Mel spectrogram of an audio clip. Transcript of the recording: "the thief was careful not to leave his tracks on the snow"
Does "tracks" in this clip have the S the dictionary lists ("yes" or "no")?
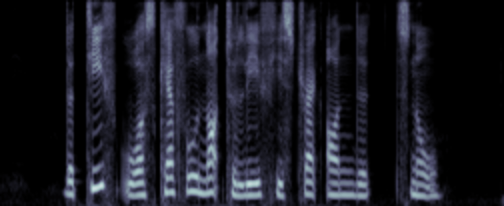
no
